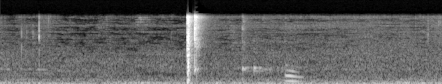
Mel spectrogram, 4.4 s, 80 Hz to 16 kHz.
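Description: A toy Glock 18 pellet gun fires a single shot about two seconds in: one sharp, short crack.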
